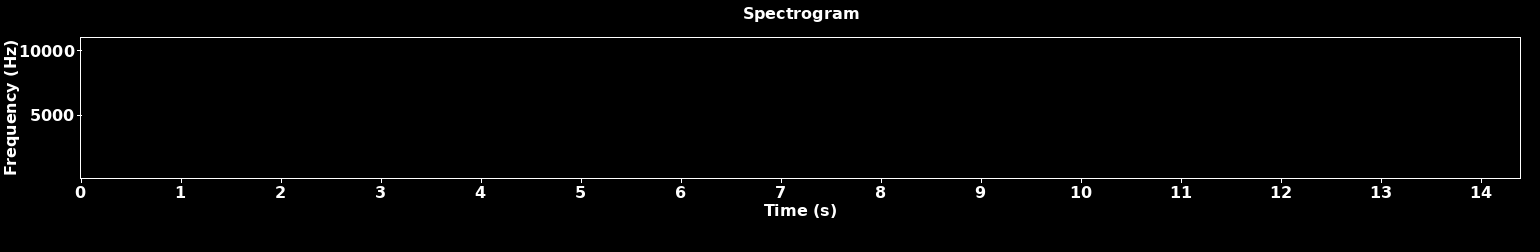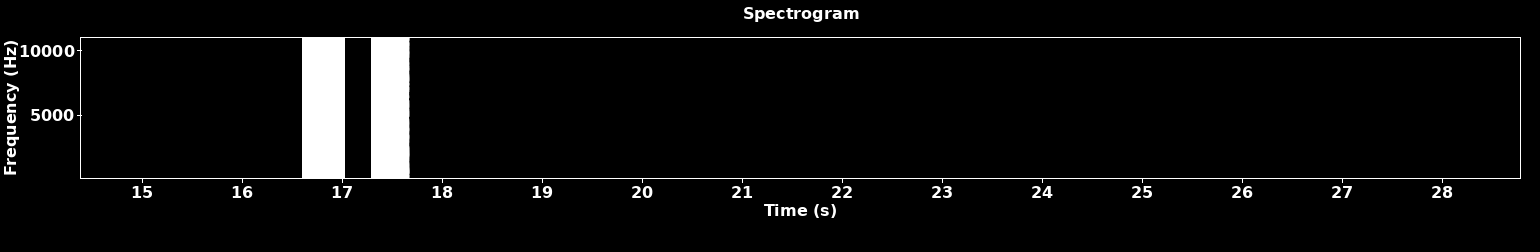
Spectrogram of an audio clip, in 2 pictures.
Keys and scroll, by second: 28.0 ctrl+m.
